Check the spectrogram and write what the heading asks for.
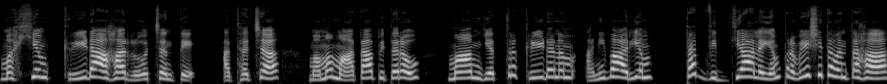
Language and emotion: Sanskrit, happy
